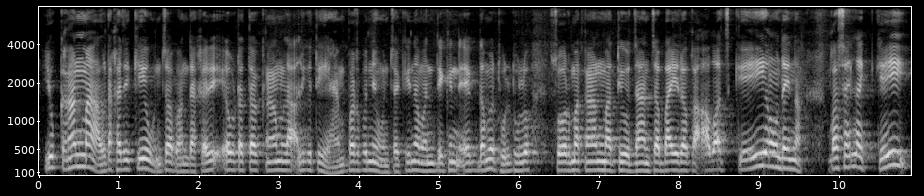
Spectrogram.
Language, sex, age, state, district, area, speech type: Nepali, male, 60+, West Bengal, Kalimpong, rural, spontaneous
